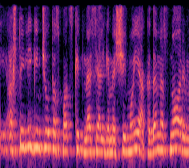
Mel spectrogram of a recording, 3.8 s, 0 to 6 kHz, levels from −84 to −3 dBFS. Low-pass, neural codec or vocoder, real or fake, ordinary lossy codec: 5.4 kHz; none; real; MP3, 48 kbps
